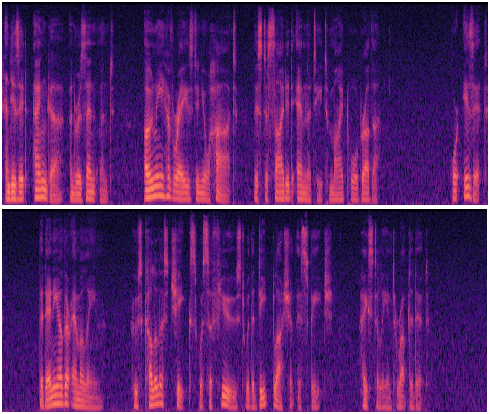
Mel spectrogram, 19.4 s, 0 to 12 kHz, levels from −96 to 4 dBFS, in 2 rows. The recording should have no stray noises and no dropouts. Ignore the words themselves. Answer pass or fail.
pass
